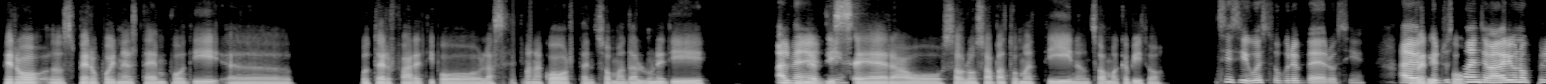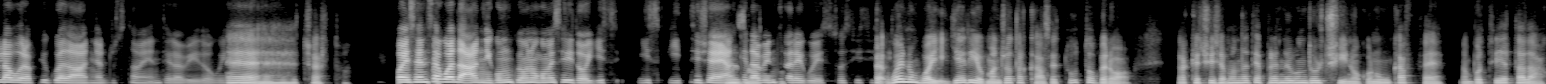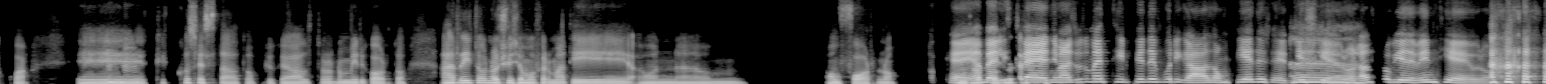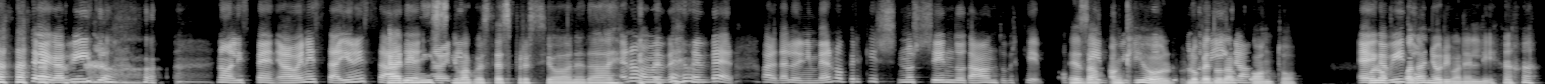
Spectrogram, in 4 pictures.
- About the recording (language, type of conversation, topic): Italian, unstructured, Come bilanci il tuo tempo tra lavoro e tempo libero?
- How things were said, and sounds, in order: "Cioè" said as "ceh"; chuckle; "cioè" said as "ceh"; chuckle; unintelligible speech; chuckle; chuckle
